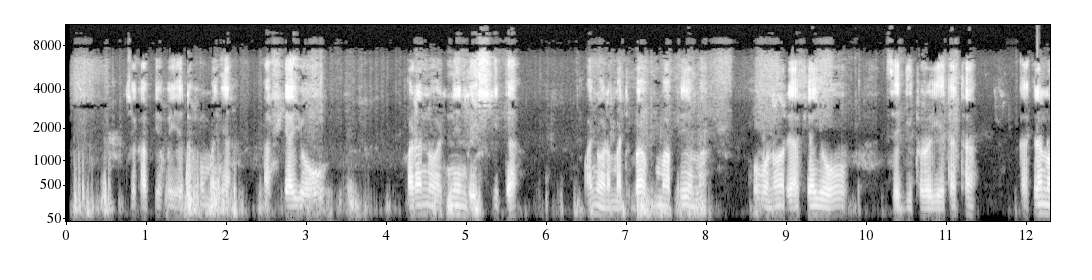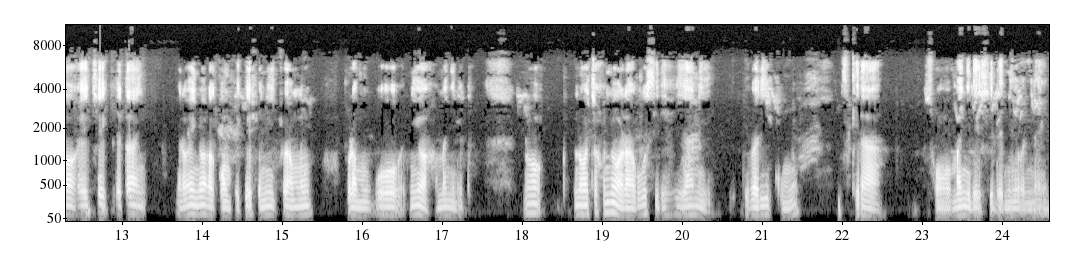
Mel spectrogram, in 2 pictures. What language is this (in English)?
Luyia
